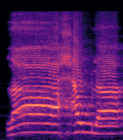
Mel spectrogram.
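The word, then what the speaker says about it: لا حول: এখানে এখান থেকে লা হাওলা মুখটা গোল করবেন ওয়াও এবং পেশ। এই দুইটা জিনিস উচ্চারণের সময় ফোর যত গোল করবেন অত সুন্দর উচ্চারণ হবে।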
